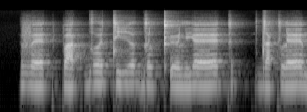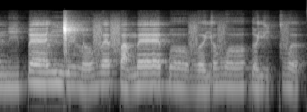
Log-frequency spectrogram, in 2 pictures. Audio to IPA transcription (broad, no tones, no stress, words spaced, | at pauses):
vɛːkpakɡɤə̯ tiə̯ ɡəlkʼʏljɛːk | daklɛːmiɓɛːl ŋ͡ǀylɤvɛ famɛːɓɤː vəjə vɤːɠəjikvə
